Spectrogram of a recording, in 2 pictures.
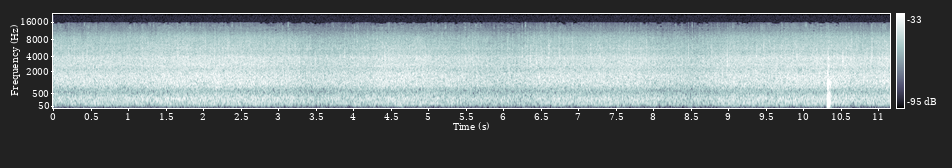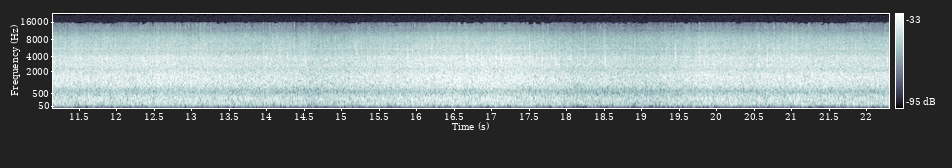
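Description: Steady rain falls and hisses all around.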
